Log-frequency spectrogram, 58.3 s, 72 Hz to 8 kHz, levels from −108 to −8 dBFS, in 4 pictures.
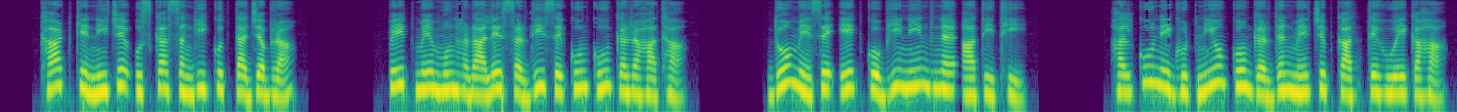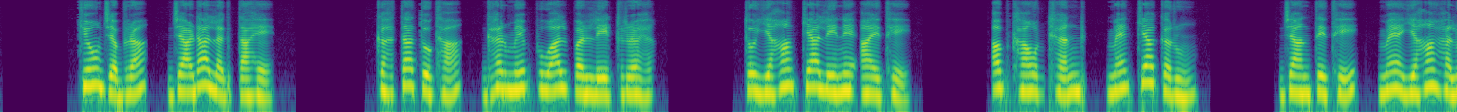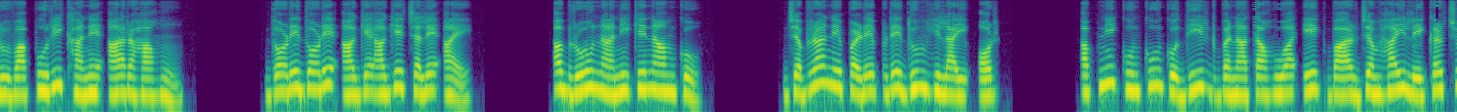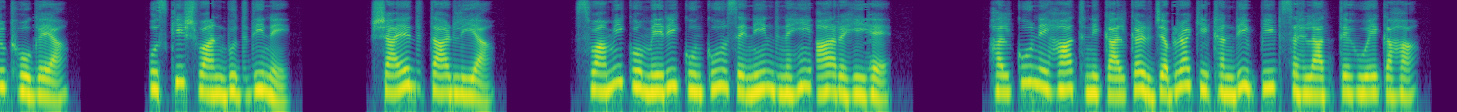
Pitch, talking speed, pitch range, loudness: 165 Hz, 135 wpm, 145-190 Hz, -19 LUFS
